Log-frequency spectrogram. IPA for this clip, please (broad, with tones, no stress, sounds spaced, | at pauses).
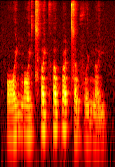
ɔː˨˥ j ŋ ɔː˧ j t͡sʰ ɐ˥ j pʰ ɐ˥ w p œː˥ t̚ t͡s ɐ˨˧ w f ɵ˨˥ ɥ n̪ ɐ˨˧ j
